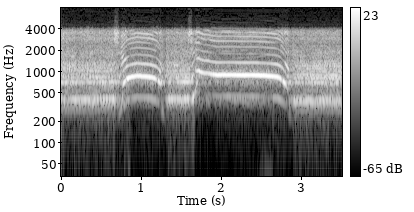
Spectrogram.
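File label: English bailout mood med; War Thunder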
